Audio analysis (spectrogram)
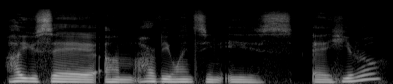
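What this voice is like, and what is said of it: Poor put-on French accent. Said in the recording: “my French accent, very bad ... how you do the French accent. Like Asian. It got like Asian.”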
